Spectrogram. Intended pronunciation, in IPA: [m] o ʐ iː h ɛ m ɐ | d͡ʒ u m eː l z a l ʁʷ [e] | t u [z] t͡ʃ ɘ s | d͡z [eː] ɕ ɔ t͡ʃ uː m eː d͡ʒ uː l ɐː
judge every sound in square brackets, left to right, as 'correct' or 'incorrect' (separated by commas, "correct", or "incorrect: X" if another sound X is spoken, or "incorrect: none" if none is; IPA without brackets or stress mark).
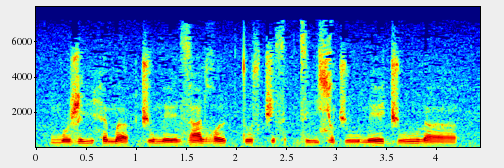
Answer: correct, incorrect: ɨ, incorrect: s, incorrect: iː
